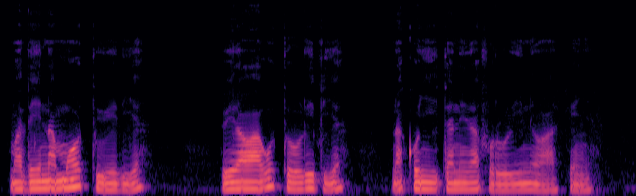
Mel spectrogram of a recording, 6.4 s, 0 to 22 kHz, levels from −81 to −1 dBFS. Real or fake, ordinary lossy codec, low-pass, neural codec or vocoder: fake; none; none; vocoder, 44.1 kHz, 128 mel bands every 256 samples, BigVGAN v2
